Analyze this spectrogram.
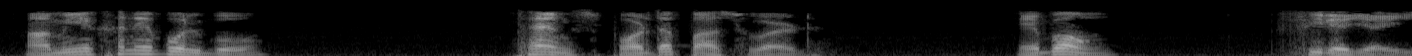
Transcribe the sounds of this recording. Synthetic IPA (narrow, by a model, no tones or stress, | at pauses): amiekʰanebolbo | t̪ʰɛŋksfɔɾd̪əpaswaɾɖ | eboŋ | fiɾed͡ʑaj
